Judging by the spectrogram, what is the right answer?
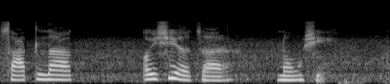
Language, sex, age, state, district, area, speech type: Goan Konkani, female, 30-45, Goa, Quepem, rural, spontaneous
